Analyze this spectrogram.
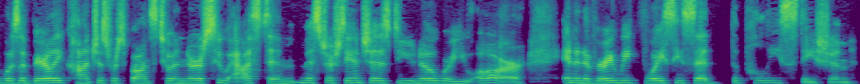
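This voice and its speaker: A woman comedy writer on a panel, answering with wry humor and anecdotes. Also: mid-range voice.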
